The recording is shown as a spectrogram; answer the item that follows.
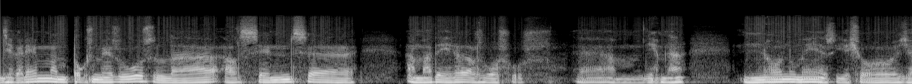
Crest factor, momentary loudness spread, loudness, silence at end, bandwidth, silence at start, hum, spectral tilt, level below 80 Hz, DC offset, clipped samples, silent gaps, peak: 12 dB; 12 LU; -13 LUFS; 0 s; 9.8 kHz; 0 s; none; -7.5 dB/octave; -36 dBFS; under 0.1%; under 0.1%; none; 0 dBFS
